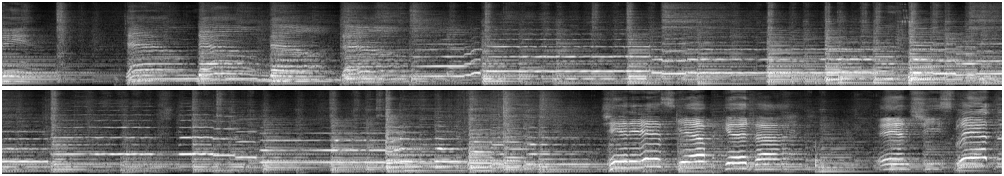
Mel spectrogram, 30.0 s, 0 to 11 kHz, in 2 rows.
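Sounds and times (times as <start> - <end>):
person singing: 0.0 - 1.2, 1.9 - 8.8, 22.6 - 27.4, 28.1 - 30.0
drums: 0.0 - 30.0
strummed acoustic guitar: 0.0 - 30.0
double bass: 1.9 - 16.8
flute melody: 4.1 - 25.8.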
